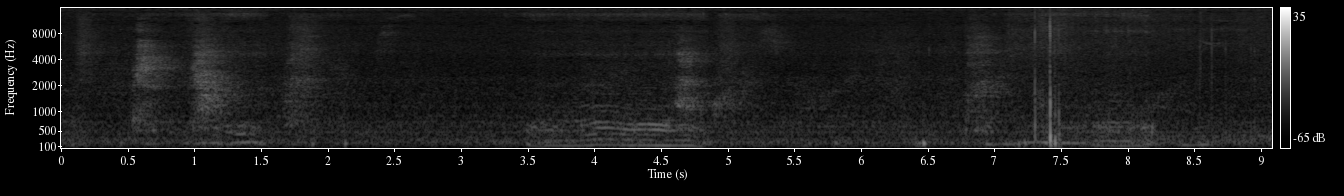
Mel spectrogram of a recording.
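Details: English Bulldog puppy snoring while asleep indoors, lying in an awkward position; soft rough snores with a low droning tone, a few quiet clicks and faint rustling in a small room.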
